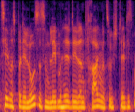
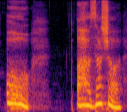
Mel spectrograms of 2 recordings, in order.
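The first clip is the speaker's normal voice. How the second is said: higher-pitched "oh" of sudden recognition; mock surprised double take; retold surprise; 4 semitones higher, much slower than usual. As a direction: imitate someone startled to recognize a friend. Retold neighbour recognizing him at last.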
